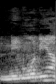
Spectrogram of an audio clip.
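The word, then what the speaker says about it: pneumonia: सो निमोनिया हमने बोला तो पी के बाद एन था तो निमोनिया ही हो गया।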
